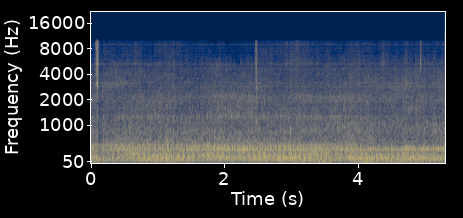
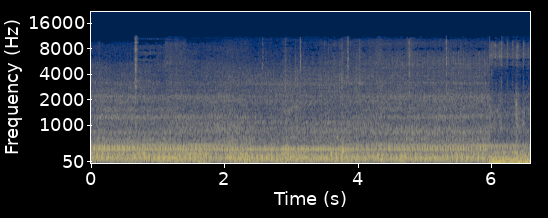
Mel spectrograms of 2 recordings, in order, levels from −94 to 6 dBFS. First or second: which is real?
second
